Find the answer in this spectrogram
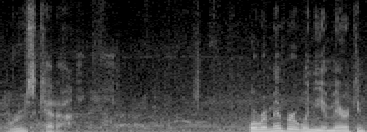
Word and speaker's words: bruschetta: Her party wanted to find people around $100,000 for saying bruschetta instead of Bruce Keta.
